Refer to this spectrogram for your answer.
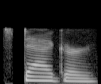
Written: stagger

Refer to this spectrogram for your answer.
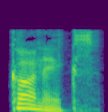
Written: conics

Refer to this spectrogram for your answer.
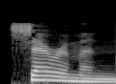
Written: ceriman

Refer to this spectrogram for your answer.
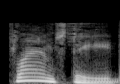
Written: flamsteed

